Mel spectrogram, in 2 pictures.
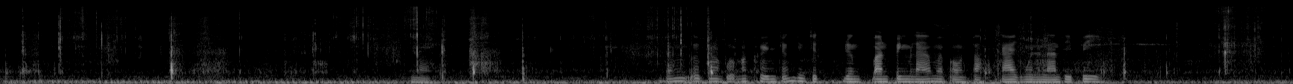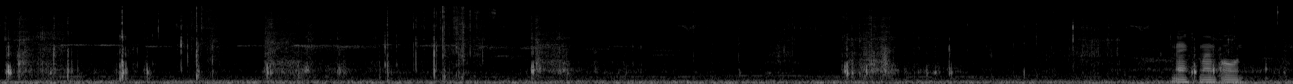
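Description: Sand pours and patters onto sand and plastic.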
